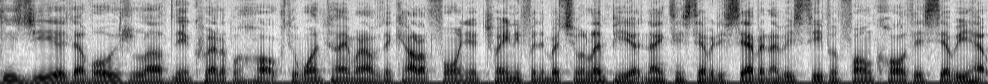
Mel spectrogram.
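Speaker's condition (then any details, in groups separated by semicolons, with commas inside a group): Hearing loss; severe speech impediment from childhood, Mr. Universe interview in Geneva unusable, worked changing speaking and voice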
